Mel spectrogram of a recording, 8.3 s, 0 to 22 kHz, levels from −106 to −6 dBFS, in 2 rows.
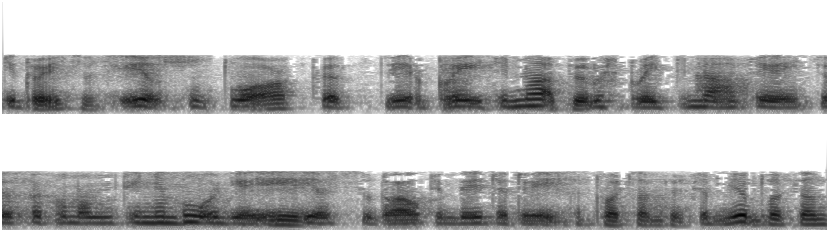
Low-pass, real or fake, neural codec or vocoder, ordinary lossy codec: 3.6 kHz; fake; autoencoder, 22.05 kHz, a latent of 192 numbers a frame, VITS, trained on one speaker; AAC, 16 kbps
